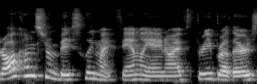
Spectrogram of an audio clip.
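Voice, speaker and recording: With a slight Southern US accent, a woman talks at a fairly high pitch. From US South, North Carolina. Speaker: college student, brand ambassador. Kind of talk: interview.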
